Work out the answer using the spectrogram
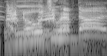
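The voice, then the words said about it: Exaggerated evil French accent. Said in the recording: “That was the evilest French accent I've ever heard in my life.”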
